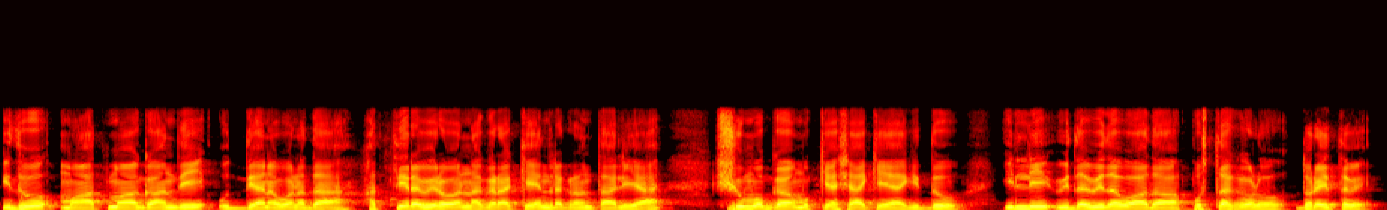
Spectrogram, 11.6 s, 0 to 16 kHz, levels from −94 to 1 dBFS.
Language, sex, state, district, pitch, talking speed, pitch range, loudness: Kannada, male, Karnataka, Shimoga, 135 Hz, 75 wpm, 120-150 Hz, -21 LUFS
